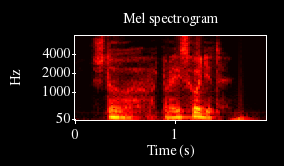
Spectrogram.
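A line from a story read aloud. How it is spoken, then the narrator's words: Whispered. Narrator (Russian): прошептал Гутцер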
